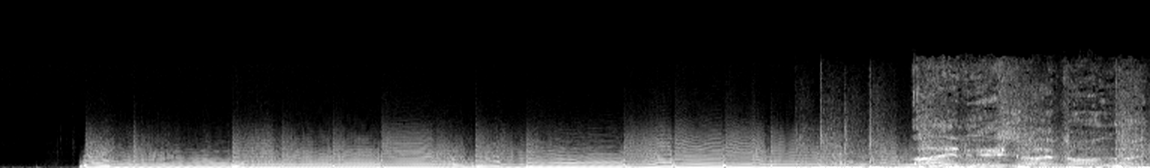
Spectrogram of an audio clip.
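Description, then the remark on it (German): A loud, heavily distorted electric guitar plays sustained chords over a steady low bass, shifting between a few held notes before a noisier, brighter crash of sound near the end. No voices. “wir reden gleich weiter und hören bis dahin noch den Titel …”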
